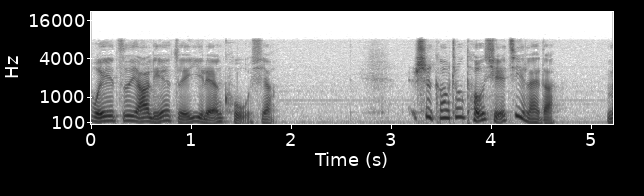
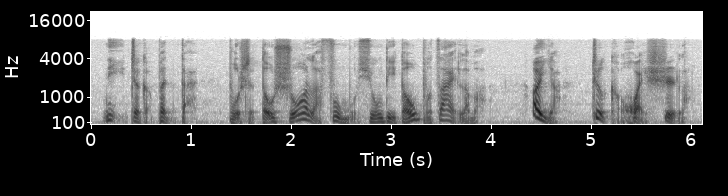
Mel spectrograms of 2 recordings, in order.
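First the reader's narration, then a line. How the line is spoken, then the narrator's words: Quiet scolding. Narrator (Chinese): 严老 小声教训他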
